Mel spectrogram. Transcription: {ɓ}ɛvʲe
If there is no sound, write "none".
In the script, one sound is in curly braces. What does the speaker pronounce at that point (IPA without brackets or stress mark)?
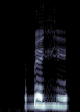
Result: ɓ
